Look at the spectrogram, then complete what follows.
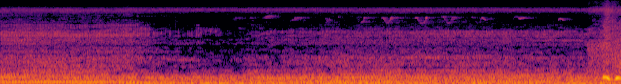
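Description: Steady low outdoor rumble, with faint high chirps in the middle and a brief loud bump near the end.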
